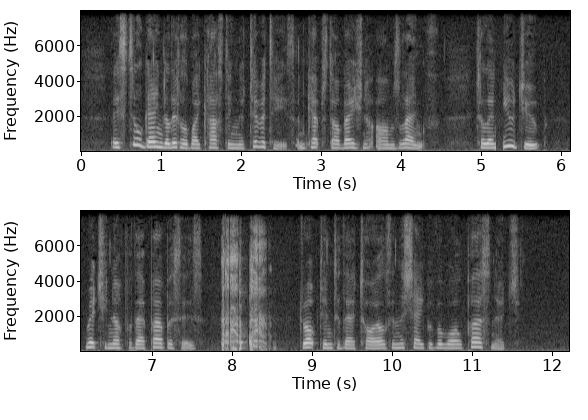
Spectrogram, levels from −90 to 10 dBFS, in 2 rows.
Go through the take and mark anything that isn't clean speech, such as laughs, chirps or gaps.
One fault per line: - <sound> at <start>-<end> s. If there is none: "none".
- dropout at 5.2-5.3 s
- cough at 7.9-8.6 s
